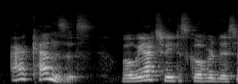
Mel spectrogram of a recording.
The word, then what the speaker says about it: Arkansas: That says Arkansas. Well, we actually discovered this ourselves. The Arkansas is a French colony or something like that. So the S at the end is silent or pronounced like a as the French do.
